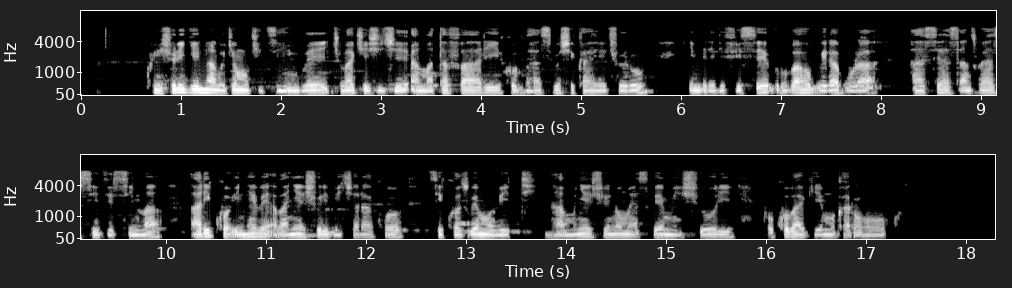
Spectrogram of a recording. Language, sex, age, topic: Rundi, female, 18-24, education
